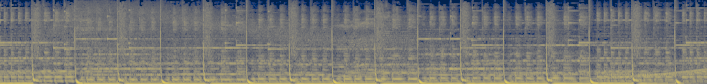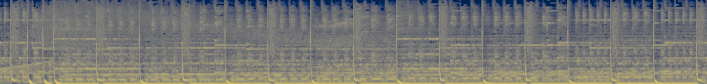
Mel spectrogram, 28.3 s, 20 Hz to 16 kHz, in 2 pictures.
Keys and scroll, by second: 1.9 Return, 2.7 ctrl+u, 5.8 Return, 6.5 space, 7.0 ctrl+a, 7.2 ctrl+c, 7.5 ctrl+w, 11.3 ctrl+shift+v, 11.6 ctrl+t.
